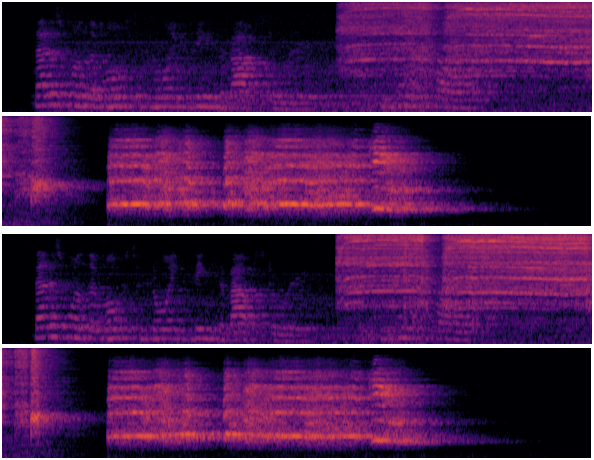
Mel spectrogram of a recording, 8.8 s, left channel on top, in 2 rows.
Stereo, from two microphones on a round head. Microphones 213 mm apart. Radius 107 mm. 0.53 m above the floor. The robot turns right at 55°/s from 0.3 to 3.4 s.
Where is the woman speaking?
145° right, 1.6 m; by 3.5 s 25° left, 1.6 m.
